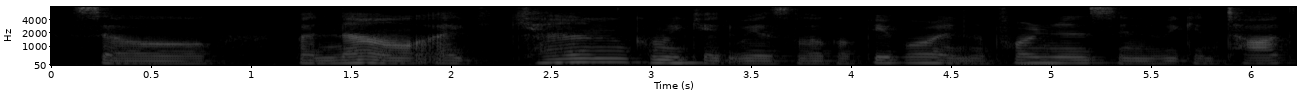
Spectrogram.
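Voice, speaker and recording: In a Japanese accent, a woman speaks very slowly with a very deep, low pitch, a dark, mellow tone and fairly even intonation, and room echo is audible. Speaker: hairstylist. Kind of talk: interview. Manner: halting, many fillers.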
